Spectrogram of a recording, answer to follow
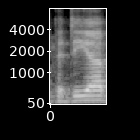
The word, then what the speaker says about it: Padilla: It's pronounced William Padilla, but I believe it's spelled P A D I L L A.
